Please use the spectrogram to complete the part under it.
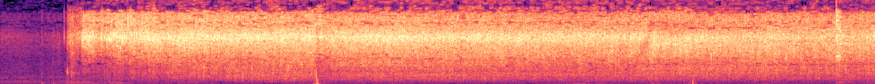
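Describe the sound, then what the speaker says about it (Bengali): Marinated eggplant pieces dropping into hot oil and frying, a loud sudden sizzle that swells at once and keeps up a steady hiss with faint crackles, close by and without talk. "এই ম্যারিনেট করে রাখা বেগুনের টুকরো কটা ছেড়ে দিয়ে সুন্দর লাল করে ভেজে তুলব"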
